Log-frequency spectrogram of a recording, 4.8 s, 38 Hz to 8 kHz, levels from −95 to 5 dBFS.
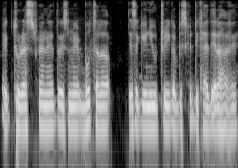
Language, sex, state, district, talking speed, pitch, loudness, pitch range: Hindi, female, Arunachal Pradesh, Papum Pare, 215 wpm, 135 Hz, -15 LUFS, 135-140 Hz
